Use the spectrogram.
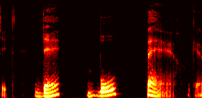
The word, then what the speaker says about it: beaux-pères: Des beaux-pères, okay? Remember the S, but then it's silent. Des beaux-pères.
